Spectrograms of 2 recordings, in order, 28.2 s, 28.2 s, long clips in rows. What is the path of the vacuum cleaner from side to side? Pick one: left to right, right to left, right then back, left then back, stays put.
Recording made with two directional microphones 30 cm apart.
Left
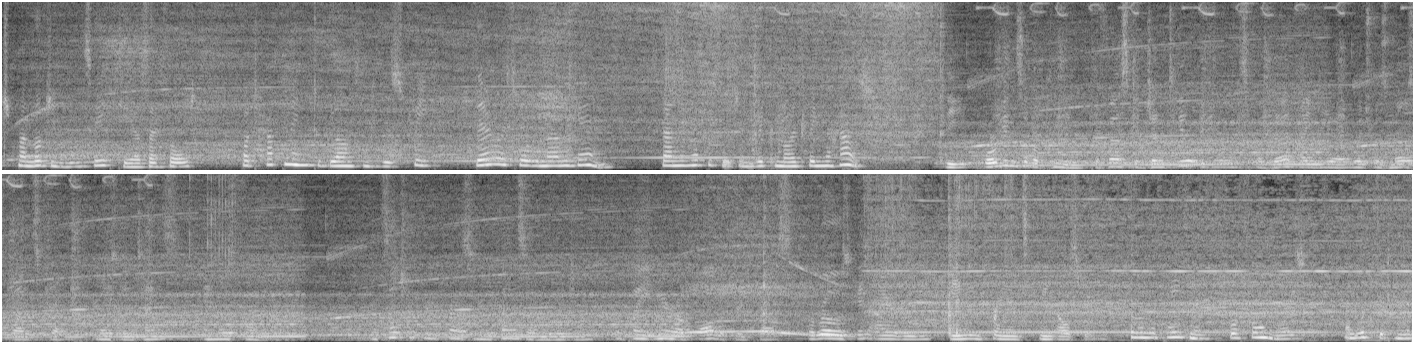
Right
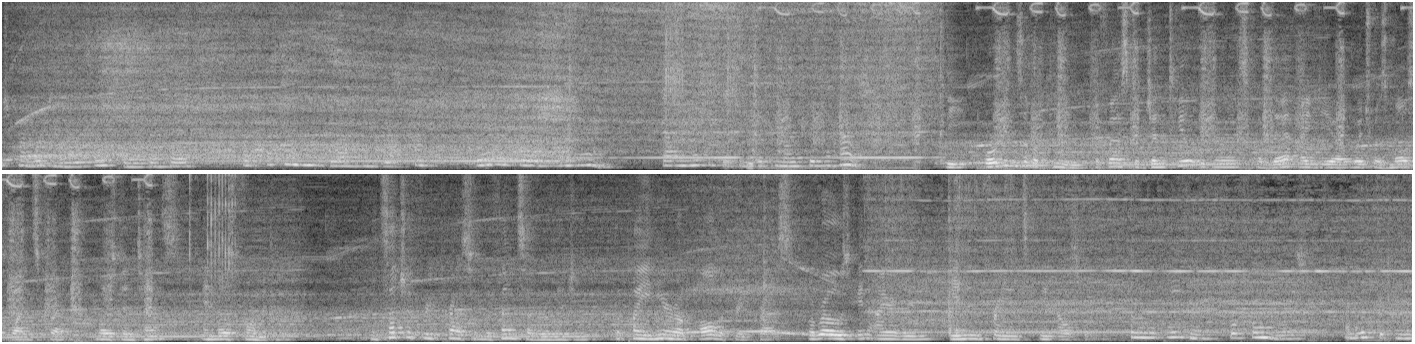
right to left.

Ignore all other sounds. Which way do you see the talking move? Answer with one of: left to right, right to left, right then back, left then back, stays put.
right then back.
